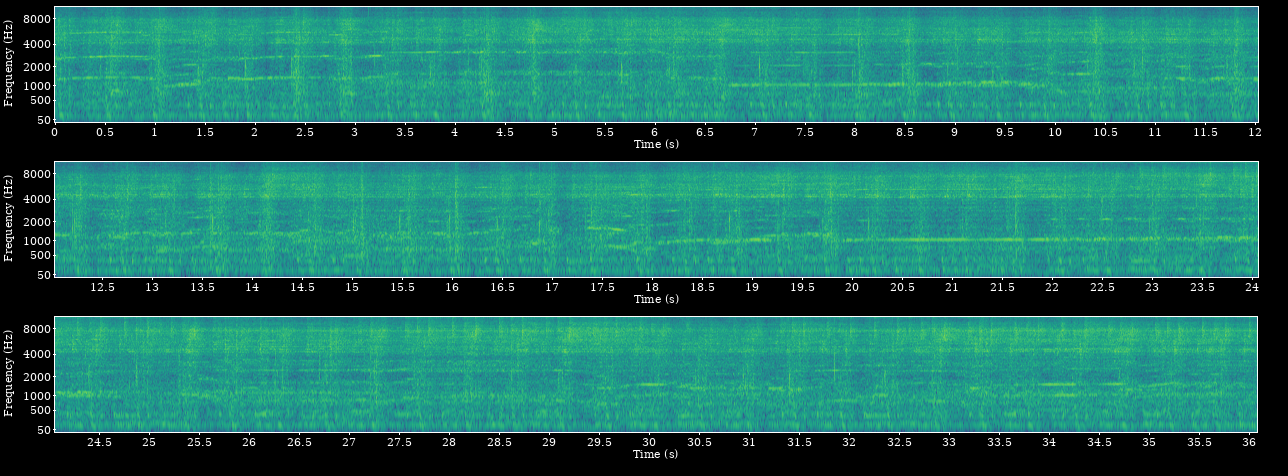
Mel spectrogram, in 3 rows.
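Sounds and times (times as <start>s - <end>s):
fast hand drumming: 0.0s - 36.0s.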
